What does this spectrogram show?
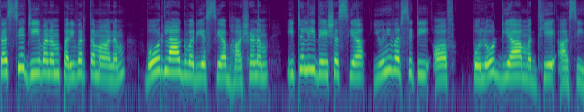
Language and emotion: Sanskrit, neutral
